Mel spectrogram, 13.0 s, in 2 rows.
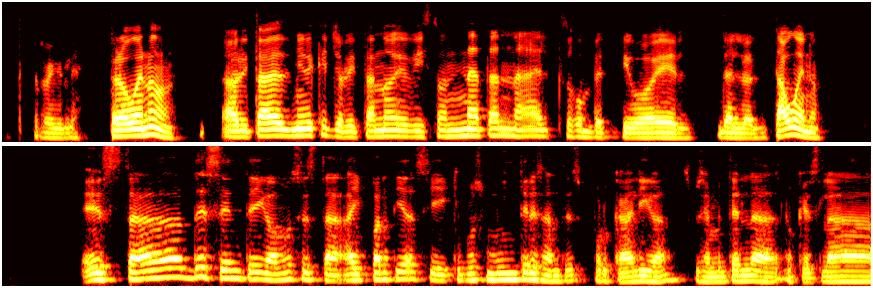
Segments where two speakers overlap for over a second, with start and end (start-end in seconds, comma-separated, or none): none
